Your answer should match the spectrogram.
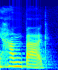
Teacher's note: Elision is when sounds disappear in fast speech, like the example of handbag, where the d sound disappears.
